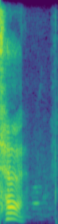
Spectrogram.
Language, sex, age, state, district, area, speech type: Hindi, male, 30-45, Uttar Pradesh, Jaunpur, rural, read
